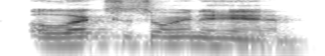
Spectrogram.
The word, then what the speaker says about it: Alexis Ohanian: Alexis Ohanian.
